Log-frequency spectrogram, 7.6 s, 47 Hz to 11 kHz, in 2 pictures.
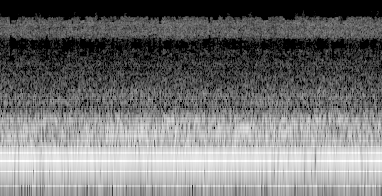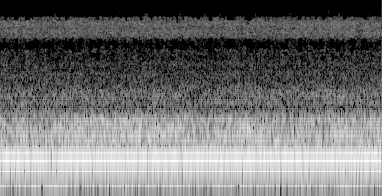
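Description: Cockpit noise of a Cessna 208 Grand Caravan EX in cruise flight: the Pratt & Whitney PT6A-140 turboprop and propeller make a steady drone with a strong low hum. It is heard through the aircraft's intercom audio feed.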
